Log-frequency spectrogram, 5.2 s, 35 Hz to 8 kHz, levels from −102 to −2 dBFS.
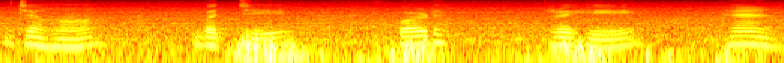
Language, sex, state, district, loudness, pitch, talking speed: Hindi, female, Punjab, Pathankot, -19 LUFS, 140 Hz, 55 wpm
